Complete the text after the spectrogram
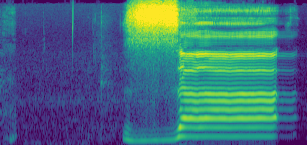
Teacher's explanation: زا جو حروف ہے سیٹی والا حروف ہے، زا کو ادا کرتے وقت معمولی سی سیٹی ہونی چاہیے۔ اگر کافی لوگ اس کو پڑھتے ہیں زا یا زے، یہ سراسر بالکل غلطی کرتے ہیں لوگ، تو ان کے اندر کوشش یہی کرنی چاہیے کہ زا کو ادا کرتے وقت سیٹی آنی چاہیے۔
